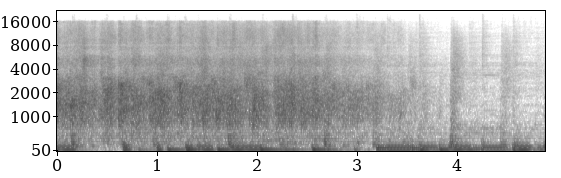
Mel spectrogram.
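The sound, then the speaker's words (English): A crowd applauding steadily, a dense crackle of clapping that holds for the whole stretch, with low, shifting tones running underneath and no one speaking. “Give them a round of applause, guys.”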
